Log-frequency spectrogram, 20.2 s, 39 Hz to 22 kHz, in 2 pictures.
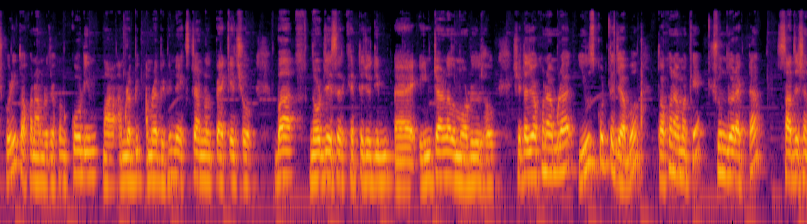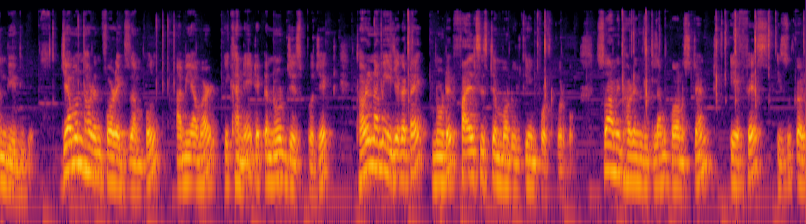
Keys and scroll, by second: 15.2 Return, 16.5-20.1 typing.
